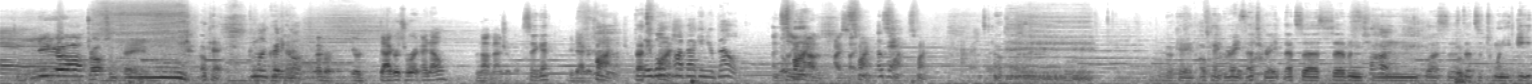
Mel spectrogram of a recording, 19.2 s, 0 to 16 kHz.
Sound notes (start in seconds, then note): 9.0 gasps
